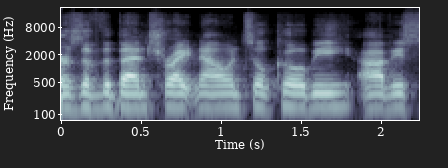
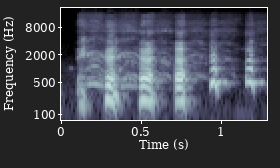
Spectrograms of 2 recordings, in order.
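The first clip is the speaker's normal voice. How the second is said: high burst of real laughter; helpless laughter; 9 semitones higher, 4 dB louder than usual. Real, not acted. Podcaster reading the chat loses it, helpless laughter. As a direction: crack up mid-podcast. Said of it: "You're making me laugh".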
